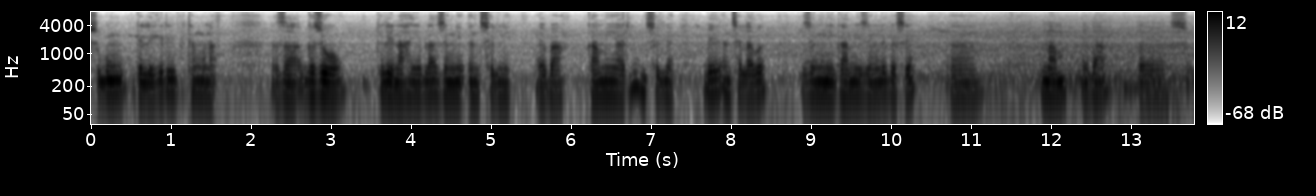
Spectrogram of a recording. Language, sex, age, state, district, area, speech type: Bodo, male, 18-30, Assam, Baksa, rural, spontaneous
